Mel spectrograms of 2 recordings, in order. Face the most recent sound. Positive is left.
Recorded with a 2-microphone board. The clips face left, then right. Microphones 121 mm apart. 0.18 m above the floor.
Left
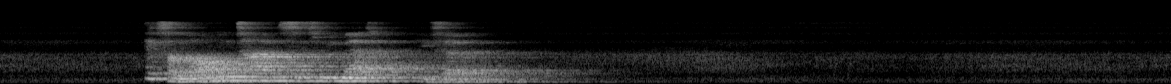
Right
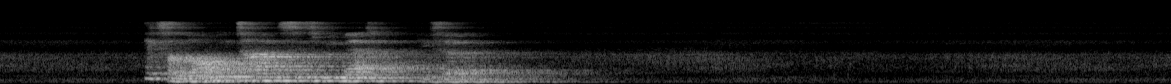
turn(degrees=45)  # may be behind; listen again after turning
